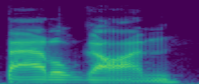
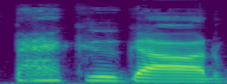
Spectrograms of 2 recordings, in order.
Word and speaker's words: Bakugan: games that very much you did not just call it battle gone that's what everyone calls it over here it's how the accent pronounces it no it's Bakugan what the hell everybody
